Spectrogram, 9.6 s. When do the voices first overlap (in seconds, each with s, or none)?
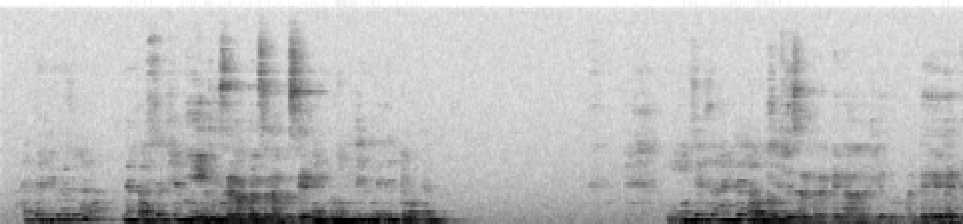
2.0 s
